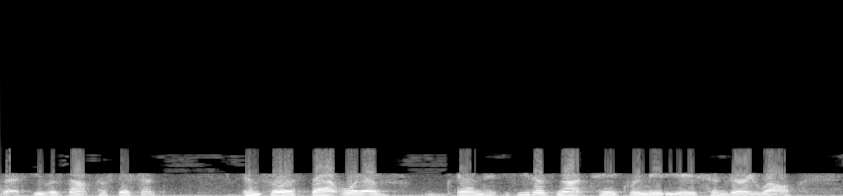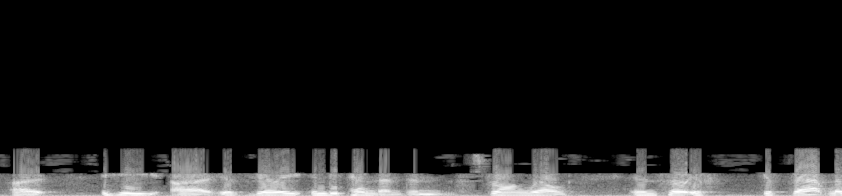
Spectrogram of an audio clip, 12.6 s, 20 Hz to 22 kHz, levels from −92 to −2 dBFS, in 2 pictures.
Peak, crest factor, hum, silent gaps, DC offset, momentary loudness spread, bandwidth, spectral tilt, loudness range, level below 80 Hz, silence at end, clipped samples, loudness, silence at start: 0 dBFS; 8 dB; none; none; 0.9%; 14 LU; 5.4 kHz; -10 dB/octave; 1 LU; -32 dBFS; 0 s; 4%; -9 LUFS; 0 s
